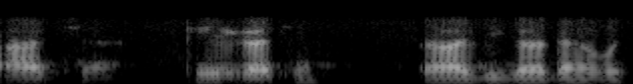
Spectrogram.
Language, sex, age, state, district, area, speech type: Bengali, male, 18-30, West Bengal, Paschim Medinipur, rural, conversation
